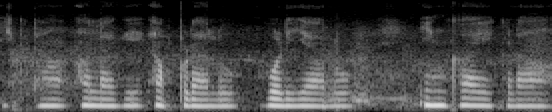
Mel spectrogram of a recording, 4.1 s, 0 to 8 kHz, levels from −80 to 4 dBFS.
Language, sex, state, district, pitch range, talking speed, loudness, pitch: Telugu, female, Andhra Pradesh, Annamaya, 175-185 Hz, 85 wpm, -19 LUFS, 180 Hz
